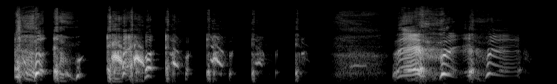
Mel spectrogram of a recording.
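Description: A loud fit of harsh coughing: a rapid string of hacking coughs, a wheezy drawn-in breath, then a final burst of rough, throaty coughs.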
